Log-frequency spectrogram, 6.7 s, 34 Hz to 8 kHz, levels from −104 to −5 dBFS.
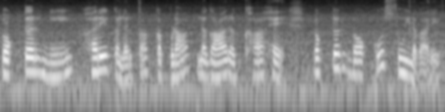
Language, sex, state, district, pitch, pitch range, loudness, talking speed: Hindi, female, Bihar, West Champaran, 215 Hz, 195-245 Hz, -19 LUFS, 135 wpm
